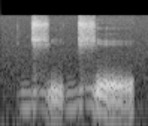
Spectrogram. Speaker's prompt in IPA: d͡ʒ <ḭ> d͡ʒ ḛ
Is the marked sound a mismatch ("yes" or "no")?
no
